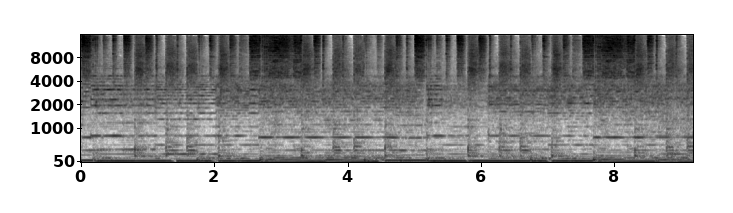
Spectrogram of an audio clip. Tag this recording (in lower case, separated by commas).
music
